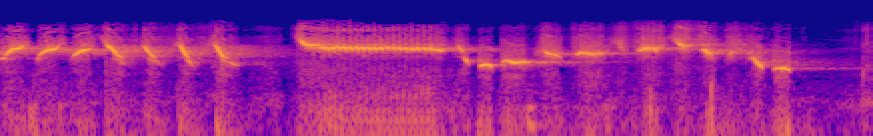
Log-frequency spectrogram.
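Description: A man whistles imitations of sparrow chirps, giving quick repeated descending tweets, then a sustained high whistle and more chirping trills, loud and close with no talk over it.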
